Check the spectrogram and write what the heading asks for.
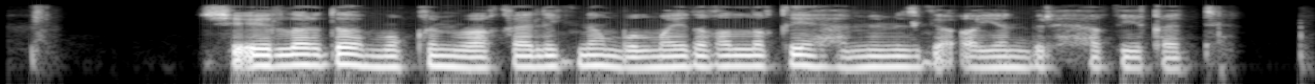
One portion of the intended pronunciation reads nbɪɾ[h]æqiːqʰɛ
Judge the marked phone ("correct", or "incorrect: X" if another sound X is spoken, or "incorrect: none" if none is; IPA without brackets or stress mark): correct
